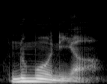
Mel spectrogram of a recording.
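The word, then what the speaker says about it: pneumonia: उसका रूल क्या है रूल कहता है कि एन और एस से पहले आया पी साइलेंट रहता है जैसे न्यूमोनिया यहां पर देखि प बिल्कुल पहले आ रहा है बट एन से पहले है तो पी हमारा साइलेंट है हम प्रोनाउंस जब करेंगे इसको न से ही करेंगे नोनिया ठीक है ऐसे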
